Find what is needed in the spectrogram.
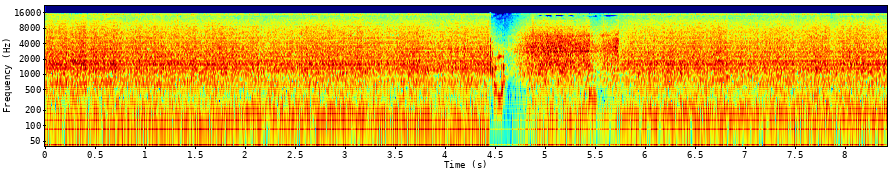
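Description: Cessna 172P's four-cylinder Lycoming engine and propeller droning steadily, heard inside the cockpit with the rush of air over the cabin, as the plane flies its approach. The sound dips briefly about halfway through.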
